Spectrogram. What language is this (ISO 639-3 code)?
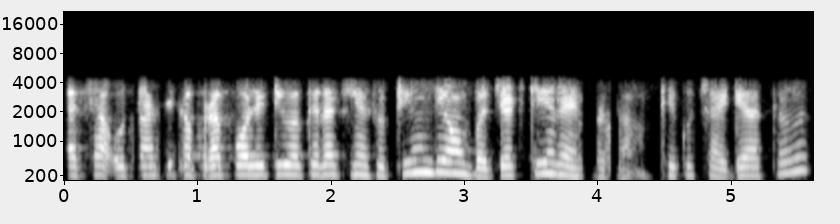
snd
